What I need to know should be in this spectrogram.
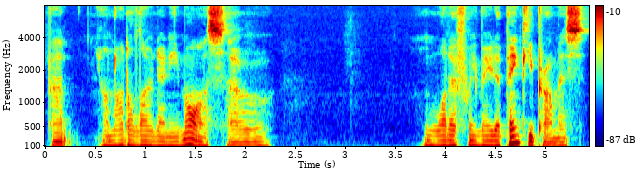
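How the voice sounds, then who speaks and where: A man voicing a gentle, earnest, timid teenage prince in a bedtime story, speaking softly and hesitantly. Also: lowish voice, fairly even intonation, a little slow. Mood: earnest, tender.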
